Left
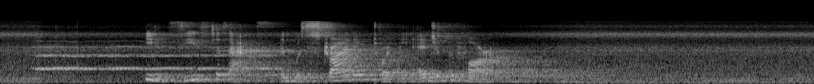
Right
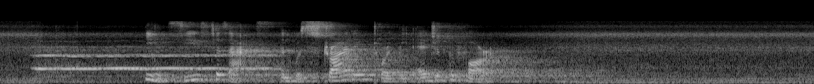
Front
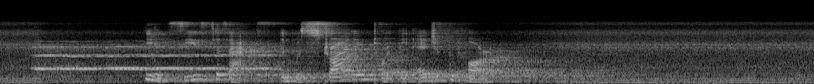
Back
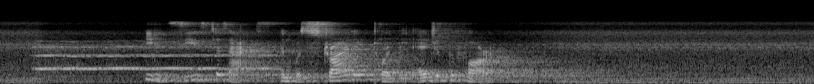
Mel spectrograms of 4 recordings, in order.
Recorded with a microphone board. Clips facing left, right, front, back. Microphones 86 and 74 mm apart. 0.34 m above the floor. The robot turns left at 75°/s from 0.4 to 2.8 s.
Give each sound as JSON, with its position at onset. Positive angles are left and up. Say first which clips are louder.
{"t": 1.4, "sound": "a woman speaking", "louder": "right 5 dB, front 2 dB", "azimuth_deg": -50, "distance_m": 1.1}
